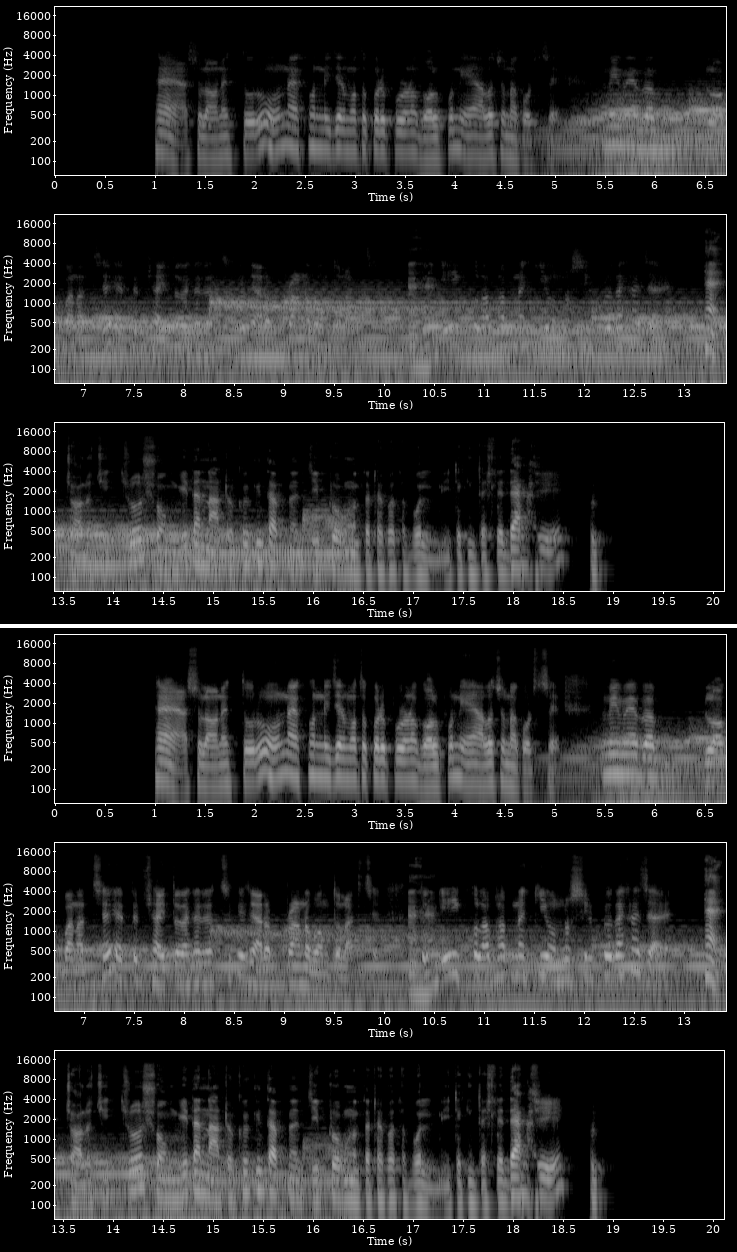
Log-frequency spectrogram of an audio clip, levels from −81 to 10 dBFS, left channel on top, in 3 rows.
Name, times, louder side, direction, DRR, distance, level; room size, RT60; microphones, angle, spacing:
voice 1, 1.0-6.2 6.5-10.0 10.4-12.9 18.1-18.5, right 7 dB, 85° right, 0.4 m, -35 dB
sound 1, 4.8-16.4, left 3 dB, 85° left, 0.7 m, -36 dB
voice 2, 10.2-10.6 13.2-18.3 18.8-18.9, right 3 dB, 25° right, 0.5 m, -35 dB
9.9 x 5.7 x 3.2 m
head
